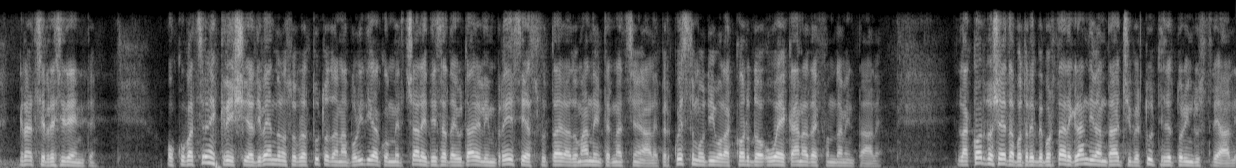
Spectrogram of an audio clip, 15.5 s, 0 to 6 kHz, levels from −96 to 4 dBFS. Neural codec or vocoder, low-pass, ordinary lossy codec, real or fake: codec, 16 kHz, 16 kbps, FunCodec, trained on Chinese and English, 50 frames a second; 5.4 kHz; none; fake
